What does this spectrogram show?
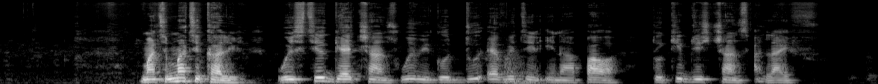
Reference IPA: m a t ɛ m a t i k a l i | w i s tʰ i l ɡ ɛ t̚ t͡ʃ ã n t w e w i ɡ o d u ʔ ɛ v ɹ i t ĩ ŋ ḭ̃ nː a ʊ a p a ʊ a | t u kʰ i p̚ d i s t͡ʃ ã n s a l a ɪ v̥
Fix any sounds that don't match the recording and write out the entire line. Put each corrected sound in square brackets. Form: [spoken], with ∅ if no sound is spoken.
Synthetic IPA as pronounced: m a t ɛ m a t i k a l i | w i s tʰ i l ɡ ɛ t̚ t͡ʃ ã n [s] w e w i ɡ o d u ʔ ɛ v ɹ i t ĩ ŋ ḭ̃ [n] a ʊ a p a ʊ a | t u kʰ i p̚ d i s t͡ʃ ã n s a l a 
